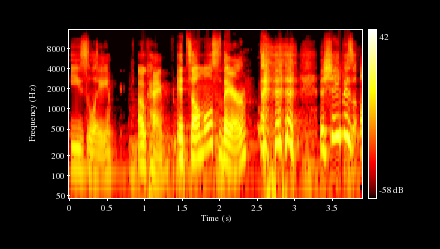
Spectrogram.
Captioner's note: laughs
